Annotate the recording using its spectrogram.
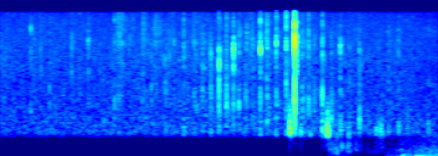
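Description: Faint steady outdoor hiss. In the second half comes a quickening run of small sharp clicks and crunches, loudest about three seconds in.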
